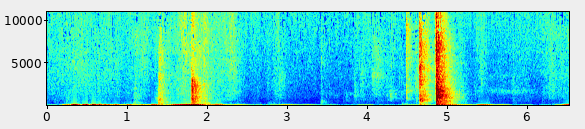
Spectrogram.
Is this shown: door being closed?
yes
